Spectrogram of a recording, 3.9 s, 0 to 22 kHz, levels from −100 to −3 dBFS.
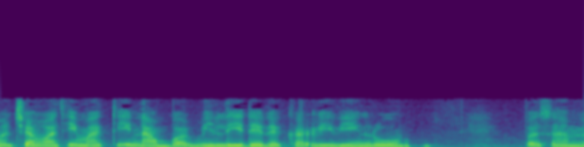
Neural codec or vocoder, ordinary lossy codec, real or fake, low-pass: codec, 24 kHz, 0.9 kbps, WavTokenizer, medium speech release version 1; MP3, 64 kbps; fake; 7.2 kHz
